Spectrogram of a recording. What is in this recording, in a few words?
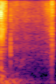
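run left, FOOT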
